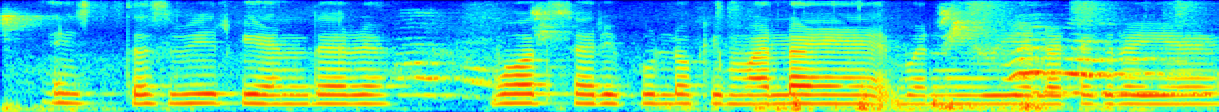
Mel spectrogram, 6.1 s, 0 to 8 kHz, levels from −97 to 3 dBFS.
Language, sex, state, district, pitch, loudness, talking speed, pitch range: Hindi, female, Rajasthan, Bikaner, 240 Hz, -18 LUFS, 150 wpm, 230-245 Hz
